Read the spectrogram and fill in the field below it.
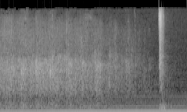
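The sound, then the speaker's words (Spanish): An audience gives applause to the Lord together, a dense, steady wash of clapping that gradually thins and fades, followed by one sharp, loud clack near the end. “Vamos a dar un aplauso al Señor en este momento.”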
